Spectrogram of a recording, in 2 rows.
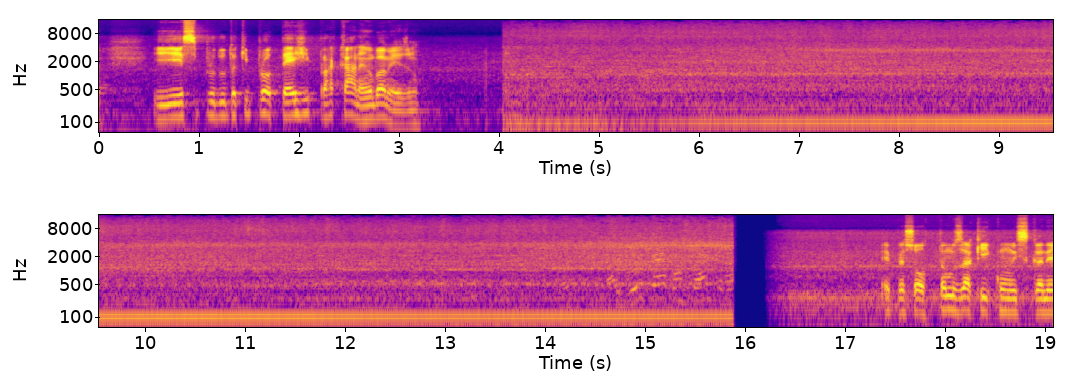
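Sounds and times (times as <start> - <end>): car engine idling: 4.0 - 15.9.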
